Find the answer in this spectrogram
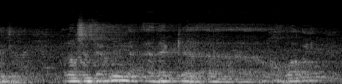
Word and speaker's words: Huawei: Alors je termine avec Huawei. Il faut bien prononcer avec un bon Kha chinois.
